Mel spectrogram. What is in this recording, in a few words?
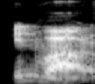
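"invar", Malay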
